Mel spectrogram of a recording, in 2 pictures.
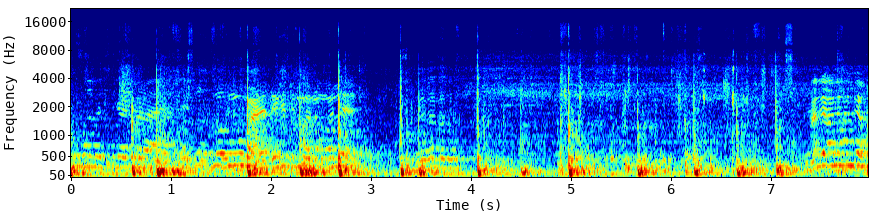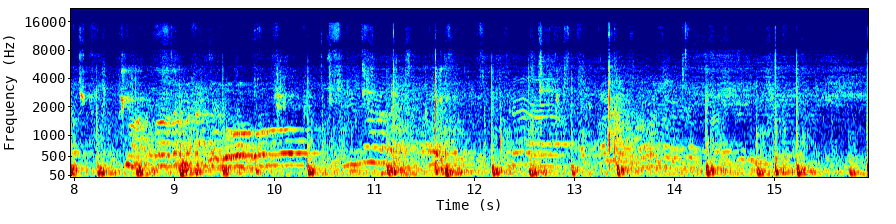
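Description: A basketball bounces on hard ground outdoors.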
